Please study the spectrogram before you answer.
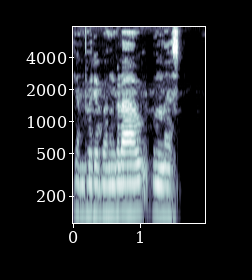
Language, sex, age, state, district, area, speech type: Malayalam, male, 60+, Kerala, Malappuram, rural, spontaneous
